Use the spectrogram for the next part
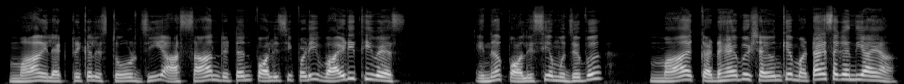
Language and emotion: Sindhi, surprised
